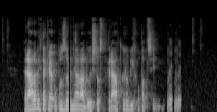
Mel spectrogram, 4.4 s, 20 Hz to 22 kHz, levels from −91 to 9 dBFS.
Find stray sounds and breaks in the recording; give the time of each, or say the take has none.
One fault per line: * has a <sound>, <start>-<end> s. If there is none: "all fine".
* has a dropout, 1.4-1.4 s
* has a laugh, 3.3-3.6 s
